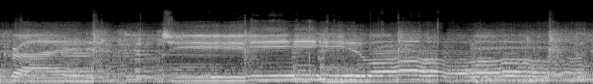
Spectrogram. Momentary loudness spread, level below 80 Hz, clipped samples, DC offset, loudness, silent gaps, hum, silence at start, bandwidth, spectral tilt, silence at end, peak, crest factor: 5 LU; -34 dBFS; under 0.1%; under 0.1%; -12 LUFS; none; none; 0 s; 12.5 kHz; -5 dB/octave; 0 s; 0 dBFS; 12 dB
